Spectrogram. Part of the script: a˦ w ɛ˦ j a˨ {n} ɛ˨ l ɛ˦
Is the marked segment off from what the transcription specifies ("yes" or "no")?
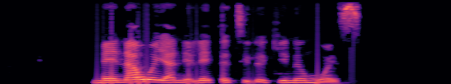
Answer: no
